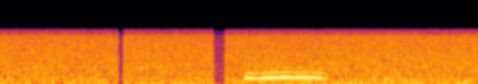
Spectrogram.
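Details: Male pet cat Seven sleeping, with one steady, humming snore lasting under a second over continuous hiss, after two short gaps in the sound.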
